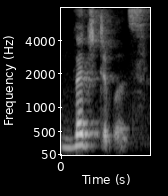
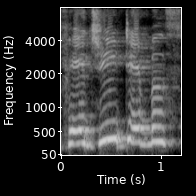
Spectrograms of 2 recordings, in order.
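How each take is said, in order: First: It is said in its shortened spoken form. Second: Every written syllable is said out fully. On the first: The speaker calls it right. "উচ্চারণ কি বারবার আমি বলি ভেজিটেবলস" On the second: The speaker calls it wrong. "ভেজিটেবলস নয় কিন্তু, লিখতে লেখাটা ভেজিটেবলস হলেও"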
